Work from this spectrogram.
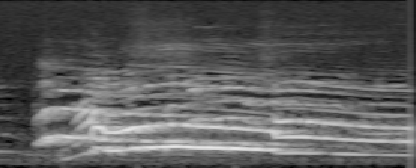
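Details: Domestic dog Wrigley in a loud, clear howl that swoops upward at the start, then holds a smooth, level tone for about two seconds with a small drop near the end.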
